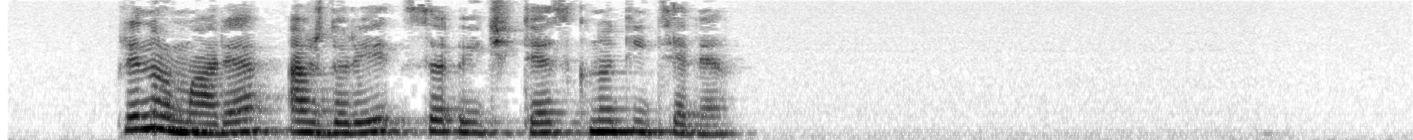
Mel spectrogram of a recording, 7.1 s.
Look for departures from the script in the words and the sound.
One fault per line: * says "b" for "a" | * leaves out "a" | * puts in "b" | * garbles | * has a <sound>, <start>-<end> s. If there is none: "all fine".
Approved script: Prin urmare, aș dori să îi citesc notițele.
all fine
